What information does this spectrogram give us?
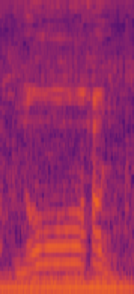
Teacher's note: Contohnya nuhun. Nu-nya dibaca panjang karena di sini ada waw mati. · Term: mat tabi'i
